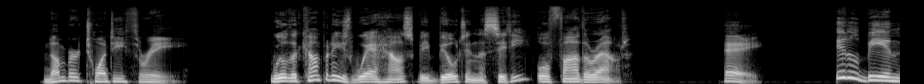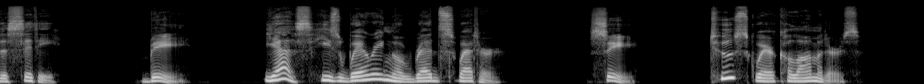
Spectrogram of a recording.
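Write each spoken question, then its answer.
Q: Will the company's warehouse be built in the city or farther out?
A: A: It'll be in the city.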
